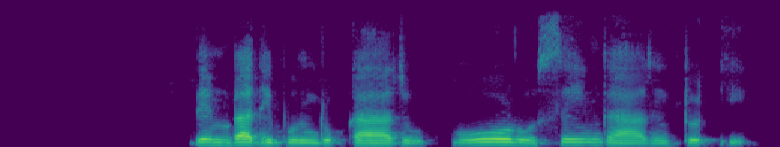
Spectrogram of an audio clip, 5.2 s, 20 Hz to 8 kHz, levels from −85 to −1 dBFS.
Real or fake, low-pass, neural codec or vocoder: fake; 7.2 kHz; codec, 24 kHz, 0.9 kbps, WavTokenizer, medium speech release version 1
